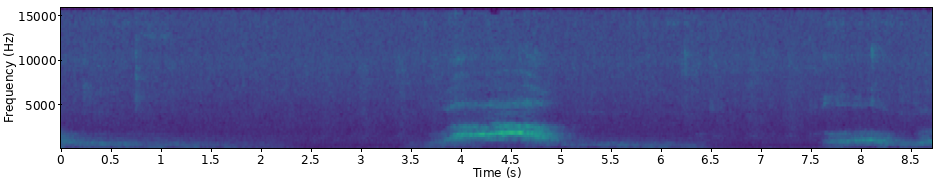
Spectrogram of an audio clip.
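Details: Two male house cats fighting for dominance indoors: long wavering yowls with stacked harmonics, a low drawn-out moan sliding down, then a louder rising shriek mid-clip and another rising wail at the end.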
